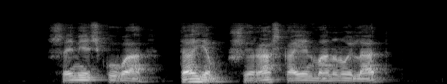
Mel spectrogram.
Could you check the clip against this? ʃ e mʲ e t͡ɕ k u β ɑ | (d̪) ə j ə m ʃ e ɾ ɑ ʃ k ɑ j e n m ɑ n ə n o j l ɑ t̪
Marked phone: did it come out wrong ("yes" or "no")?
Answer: yes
